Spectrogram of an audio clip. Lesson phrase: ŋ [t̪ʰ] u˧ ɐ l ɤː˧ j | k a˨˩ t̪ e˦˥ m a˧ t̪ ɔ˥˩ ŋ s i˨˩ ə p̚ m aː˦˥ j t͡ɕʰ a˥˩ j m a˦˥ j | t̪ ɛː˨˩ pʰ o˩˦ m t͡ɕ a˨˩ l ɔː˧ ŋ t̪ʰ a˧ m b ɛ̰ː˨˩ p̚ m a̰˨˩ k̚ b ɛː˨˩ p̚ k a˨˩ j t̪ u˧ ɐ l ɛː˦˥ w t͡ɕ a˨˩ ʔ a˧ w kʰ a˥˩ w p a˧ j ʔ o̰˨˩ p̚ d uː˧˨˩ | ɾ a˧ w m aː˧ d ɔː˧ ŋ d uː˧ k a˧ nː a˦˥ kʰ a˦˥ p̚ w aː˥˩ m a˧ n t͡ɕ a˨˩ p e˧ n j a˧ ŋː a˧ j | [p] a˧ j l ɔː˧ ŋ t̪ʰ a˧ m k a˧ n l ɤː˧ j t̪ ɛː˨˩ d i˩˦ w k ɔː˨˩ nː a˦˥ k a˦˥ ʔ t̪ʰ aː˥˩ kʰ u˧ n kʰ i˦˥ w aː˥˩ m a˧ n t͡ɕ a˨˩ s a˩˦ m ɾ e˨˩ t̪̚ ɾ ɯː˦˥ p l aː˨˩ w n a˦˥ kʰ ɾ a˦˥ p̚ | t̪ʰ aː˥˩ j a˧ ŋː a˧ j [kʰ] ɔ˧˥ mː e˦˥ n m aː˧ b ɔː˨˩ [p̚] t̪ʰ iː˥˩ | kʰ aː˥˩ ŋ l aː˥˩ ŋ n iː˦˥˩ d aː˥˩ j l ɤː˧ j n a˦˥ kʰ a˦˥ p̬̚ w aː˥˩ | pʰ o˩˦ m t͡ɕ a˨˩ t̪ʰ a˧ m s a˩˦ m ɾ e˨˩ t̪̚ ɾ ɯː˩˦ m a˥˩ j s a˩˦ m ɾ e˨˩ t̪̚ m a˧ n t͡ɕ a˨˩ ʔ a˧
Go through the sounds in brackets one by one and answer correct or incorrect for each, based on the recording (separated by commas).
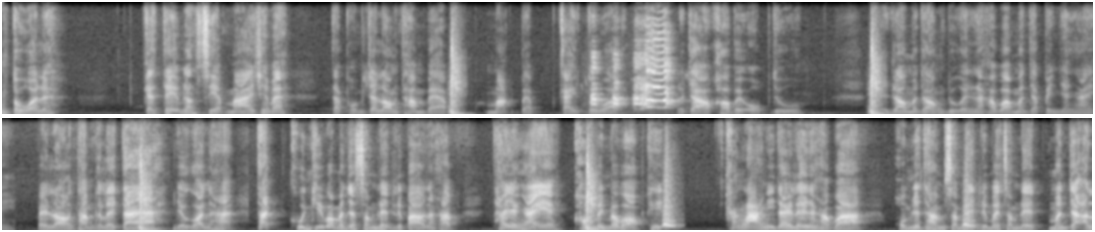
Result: incorrect, correct, correct, incorrect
